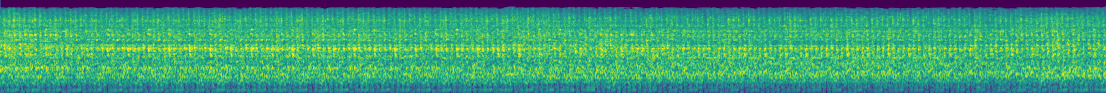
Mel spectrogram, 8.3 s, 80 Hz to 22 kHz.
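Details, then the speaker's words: 4BT Cummins with starting issues, just primed after earlier air in the fuel system: diesel idle clatter with uneven beat and occasional dropped pulse, about three a second; intermittent misfire, cause unconfirmed. "so but now you hear it it's you'll know what it misses"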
